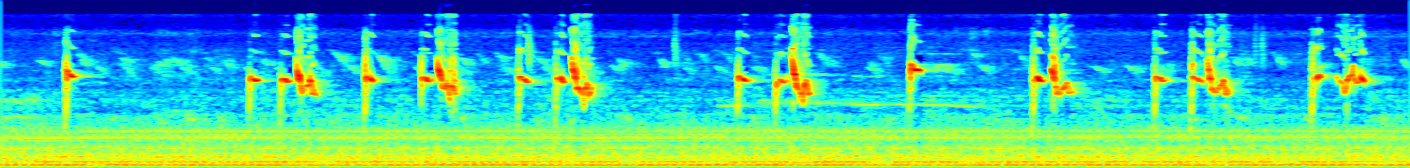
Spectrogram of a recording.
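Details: Cucak ranting bulbul calling to other birds of its kind: short, sharp chirped notes, some doubled or tripled, scattered irregularly about once a second over a steady low hum.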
